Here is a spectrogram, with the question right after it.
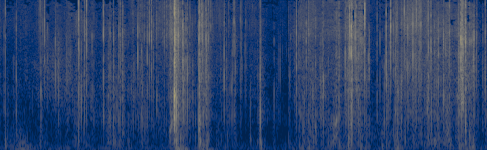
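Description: Long acrylic nails scratch and squeeze a plastic-wrapped pack of crispbread crackers, producing dense, bright crinkling and crackling with short, sharp crunches. The loudest snap comes near the middle, followed by steadier rustling.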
